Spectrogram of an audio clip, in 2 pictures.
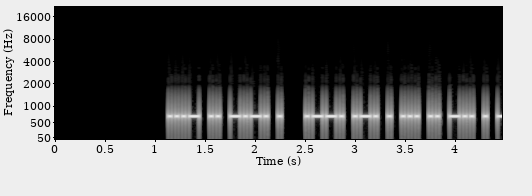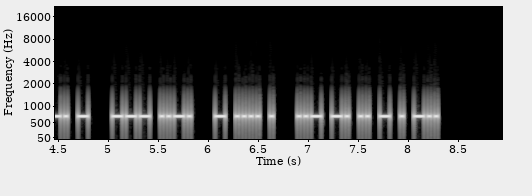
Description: Morse code, heard as a keyed tone, about 34 wpm, 700 Hz. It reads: VICE PRESIDENT OF THE UNITED
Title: Sets of 5 Words Encore2 35wpm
